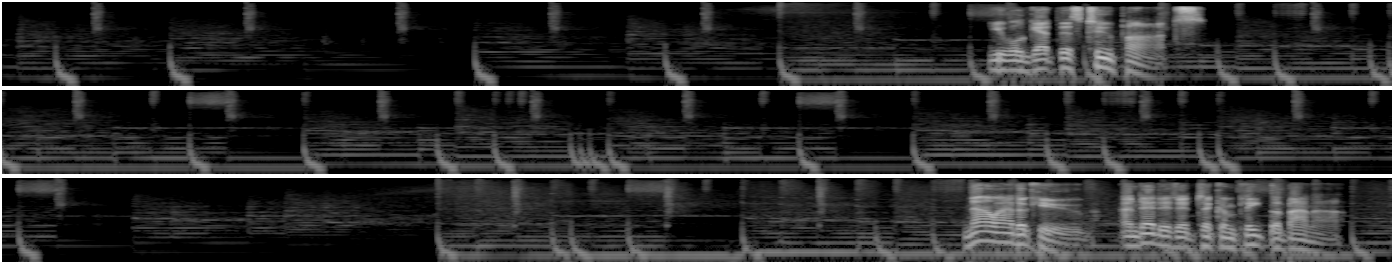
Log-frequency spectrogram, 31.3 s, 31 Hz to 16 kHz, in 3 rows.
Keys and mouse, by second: 3.8 Tab, 4.5 Tab, 5.2 middle click, 5.8 Tab, 7.2 middle click, 8.0 middle click, 8.5 Tab, 9.0 alt+a, 9.2-9.7 middle drag, 10.3 middle drag, 11.7 click, 12.3-12.8 middle drag, 13.5 middle click, 15.9 click, 16.3-16.7 middle drag, 17.0 middle drag, 17.9 middle drag, 18.4 middle click, 19.1 shift+middle click, 19.7 shift+a, 20.8 click, 21.0 alt+middle click, 21.1 alt+middle click, 21.4 shift+middle click, 22.0 z, 22.8 z, 23.6 middle drag, 24.1 z, 24.4 middle click, 24.6 alt+middle click, 24.7 alt+middle click, 25.3 shift+a.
